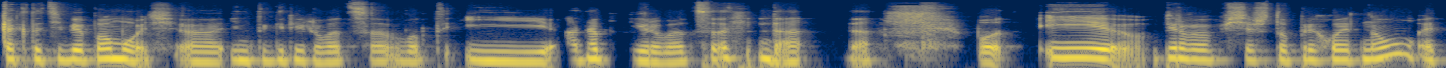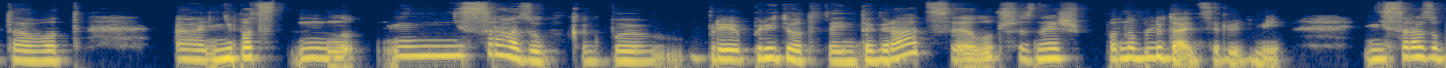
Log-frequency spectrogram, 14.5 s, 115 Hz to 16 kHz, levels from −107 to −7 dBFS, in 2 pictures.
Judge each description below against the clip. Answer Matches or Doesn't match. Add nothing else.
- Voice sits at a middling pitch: Doesn't match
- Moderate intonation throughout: Matches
